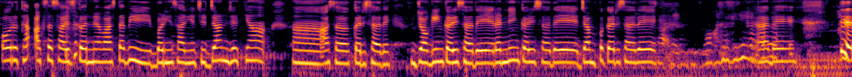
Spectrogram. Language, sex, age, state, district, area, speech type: Dogri, female, 18-30, Jammu and Kashmir, Udhampur, rural, spontaneous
